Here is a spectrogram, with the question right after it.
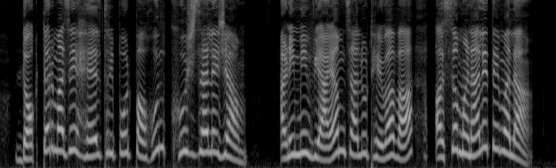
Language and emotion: Marathi, happy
